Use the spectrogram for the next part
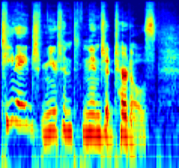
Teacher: Teenage Mutant Ninja Turtles is the 4 trochees in a row. It's accented, unaccented, accented, unaccented, accented, unaccented, accented, unaccented.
